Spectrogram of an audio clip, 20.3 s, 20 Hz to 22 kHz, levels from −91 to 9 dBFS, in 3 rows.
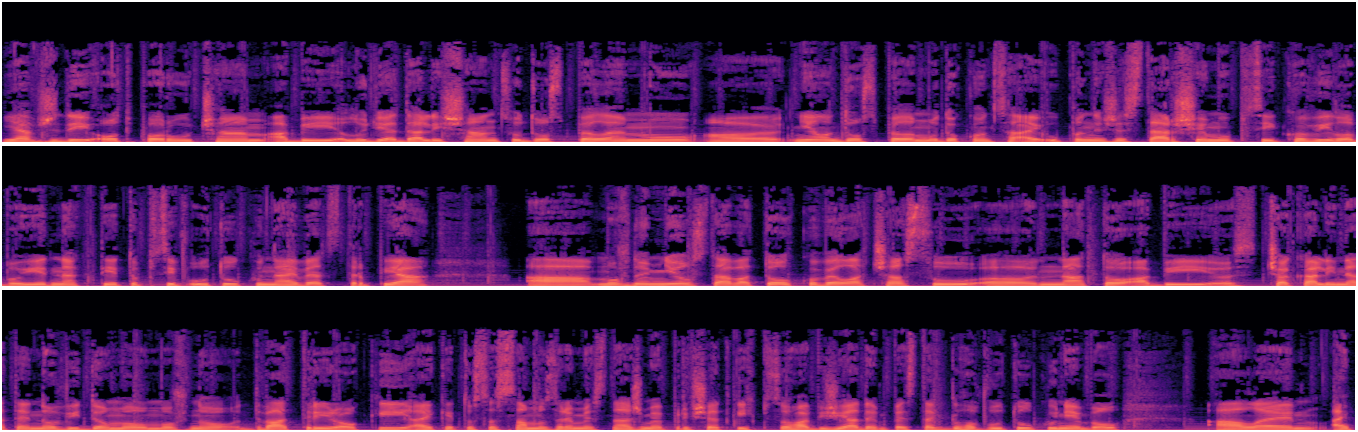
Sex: female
